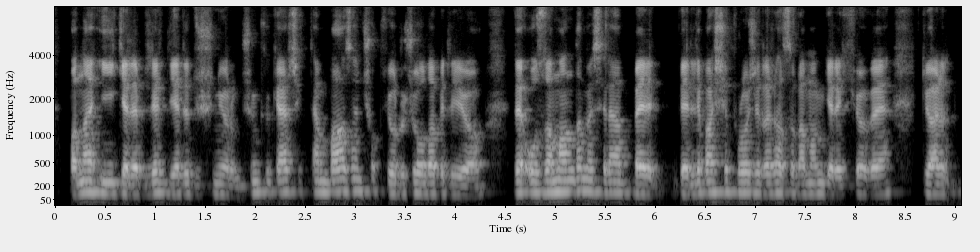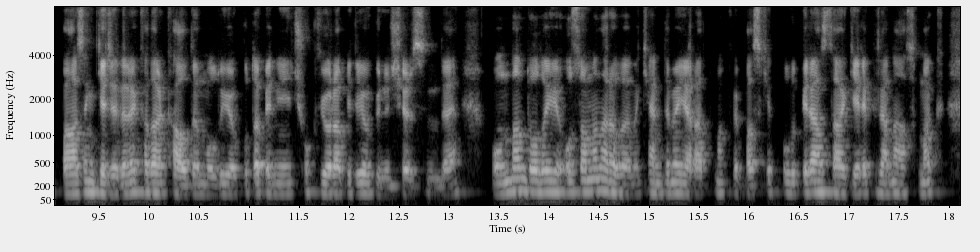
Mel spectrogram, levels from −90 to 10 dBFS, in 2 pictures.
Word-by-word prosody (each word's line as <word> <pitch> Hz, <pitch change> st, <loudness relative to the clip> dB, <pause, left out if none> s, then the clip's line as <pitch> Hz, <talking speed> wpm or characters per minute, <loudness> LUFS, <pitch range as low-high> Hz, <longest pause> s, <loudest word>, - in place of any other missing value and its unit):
bana 130 Hz, +5 st, +4 dB
iyi 120 Hz, -2 st, +2 dB
gelebilir 120 Hz, +3 st, +5 dB
diye 110 Hz, 0 st, +4 dB
de 115 Hz, -, -2 dB
düşünüyorum. 110 Hz, -4 st, -5 dB
Çünkü 125 Hz, 0 st, -11 dB
gerçekten 130 Hz, -1 st, 0 dB
bazen 140 Hz, +1 st, 0 dB
çok 135 Hz, -, -9 dB
yorucu 115 Hz, +1 st, -3 dB
olabiliyor 110 Hz, -4 st, -1 dB, 0.3 s
ve -, -, +8 dB
o 125 Hz, -, -1 dB
zaman 130 Hz, +1 st, +2 dB
da 145 Hz, -, -2 dB
mesela 125 Hz, -3 st, -2 dB
be 435 Hz, 0 st, +7 dB, 0.2 s
belli 440 Hz, 0 st, +3 dB
başlı 125 Hz, +1 st, +1 dB
projeler 120 Hz, -2 st, -2 dB
hazırlamam 115 Hz, -1 st, -1 dB
gerekiyor 105 Hz, -2 st, 0 dB
ve 110 Hz, 0 st, +3 dB, 0.3 s
yani, 110 Hz, 0 st, +3 dB, 0.2 s
bazen 115 Hz, +3 st, +2 dB
gecelere 115 Hz, +1 st, +3 dB
kadar 120 Hz, -2 st, -1 dB
kaldığım 110 Hz, 0 st, -2 dB
oluyor. 110 Hz, 0 st, -4 dB
Bu -, -, -14 dB
da -, -, 0 dB
beni 110 Hz, 0 st, -2 dB
çok 120 Hz, +1 st, -8 dB
yorabiliyor 115 Hz, +1 st, -1 dB
gün 100 Hz, -2 st, -8 dB
içerisinde. 95 Hz, -1 st, 0 dB, 0.3 s
Ondan 140 Hz, +5 st, -2 dB
dolayı 130 Hz, -1 st, 0 dB
o -, -, -5 dB
zaman 135 Hz, +2 st, +1 dB
aralığını 110 Hz, -5 st, -4 dB
kendime 115 Hz, +1 st, -4 dB
yaratmak 105 Hz, +2 st, -3 dB
ve -, -, -12 dB
basketbolu 120 Hz, +3 st, -3 dB
biraz 125 Hz, 0 st, +3 dB
daha 110 Hz, 0 st, +1 dB
geri 110 Hz, -, 0 dB
plana 115 Hz, -1 st, -6 dB
atmak 110 Hz, -, -6 dB
120 Hz, 170 wpm, -24 LUFS, 110-130 Hz, 0.3 s, ve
